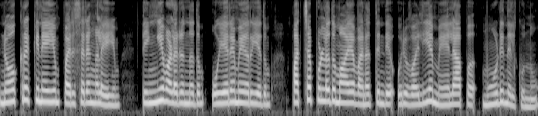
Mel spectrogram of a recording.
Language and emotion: Malayalam, neutral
